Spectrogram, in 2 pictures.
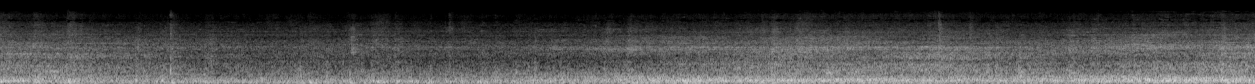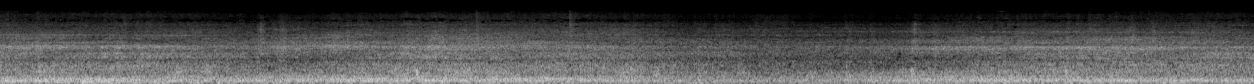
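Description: Freight train of bogie tank wagons rolling past: a steady rumble of steel wheels on the rails with faint wheel clicks, swelling and easing slowly as the wagons go by.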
